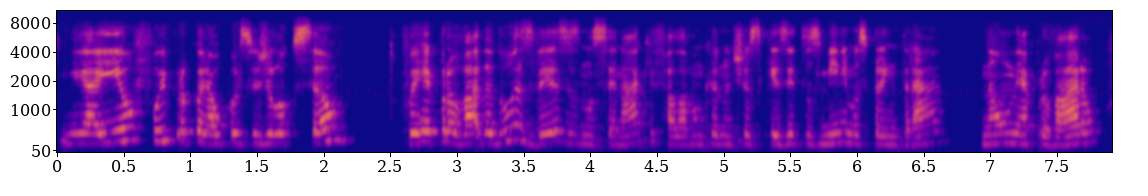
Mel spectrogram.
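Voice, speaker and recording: A woman from Brazil, a voice-over artist, chatting casually and telling stories with lively quoted voices. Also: fairly high pitch, fast, highs cut off. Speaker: voice-over artist and director, guest. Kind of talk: casual podcast chat.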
